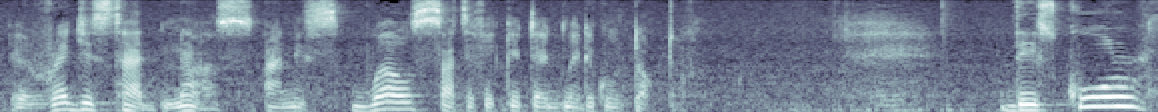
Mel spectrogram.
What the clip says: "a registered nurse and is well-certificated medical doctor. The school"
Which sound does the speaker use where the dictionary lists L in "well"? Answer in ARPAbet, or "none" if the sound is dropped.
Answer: L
